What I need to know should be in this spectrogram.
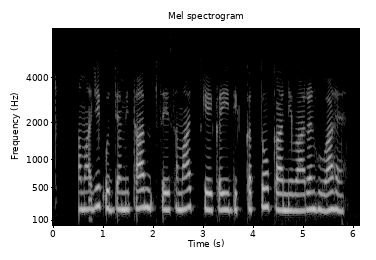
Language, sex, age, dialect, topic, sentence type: Hindi, female, 41-45, Garhwali, banking, statement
